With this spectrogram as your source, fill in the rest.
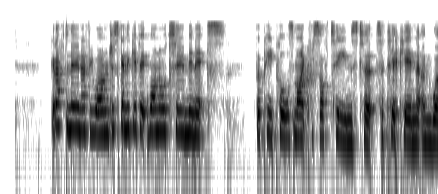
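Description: A middle-aged woman speaks calmly through an online call microphone.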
